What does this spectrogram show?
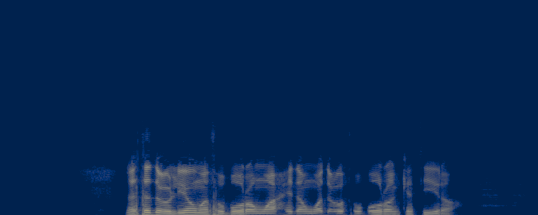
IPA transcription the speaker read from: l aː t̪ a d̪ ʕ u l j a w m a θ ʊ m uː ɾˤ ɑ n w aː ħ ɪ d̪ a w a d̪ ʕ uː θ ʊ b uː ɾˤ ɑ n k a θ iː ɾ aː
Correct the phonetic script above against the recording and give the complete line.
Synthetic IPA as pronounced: l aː t̪ a d̪ ʕ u l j a w m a θ ʊ b uː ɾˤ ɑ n w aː ħ ɪ d̪ a w a d̪ ʕ uː θ ʊ b uː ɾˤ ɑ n k a θ iː ɾ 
